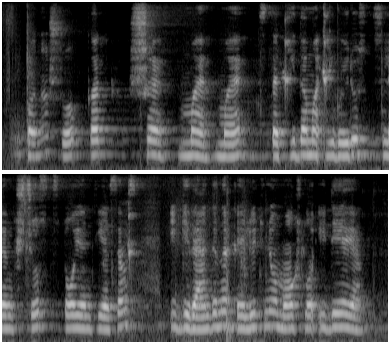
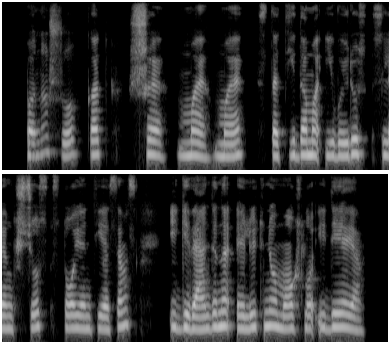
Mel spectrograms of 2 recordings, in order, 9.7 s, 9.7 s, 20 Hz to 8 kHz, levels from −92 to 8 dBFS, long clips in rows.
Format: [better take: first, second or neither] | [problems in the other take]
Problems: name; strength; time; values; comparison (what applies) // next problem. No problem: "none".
second | noise reduction (neural separator model SepFormer DNS4)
